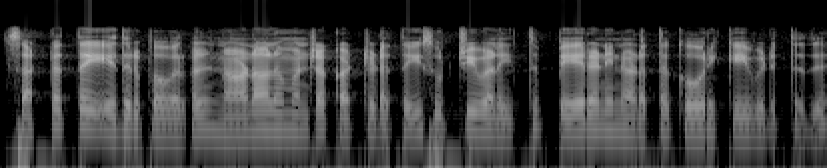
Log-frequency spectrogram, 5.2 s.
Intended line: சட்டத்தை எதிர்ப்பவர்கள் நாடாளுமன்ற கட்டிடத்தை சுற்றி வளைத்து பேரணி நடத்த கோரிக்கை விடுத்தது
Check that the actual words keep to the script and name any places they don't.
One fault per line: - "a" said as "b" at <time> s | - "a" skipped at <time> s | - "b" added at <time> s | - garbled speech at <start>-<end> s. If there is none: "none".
none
